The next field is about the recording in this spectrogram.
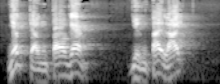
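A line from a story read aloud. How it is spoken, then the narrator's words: Sudden shout. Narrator (Vietnamese): đột nhiên có tiếng quát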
